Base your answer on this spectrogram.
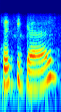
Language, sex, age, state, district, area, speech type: Punjabi, female, 30-45, Punjab, Mansa, urban, conversation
